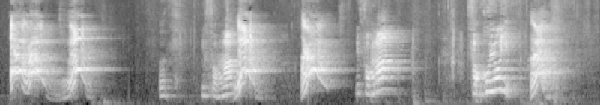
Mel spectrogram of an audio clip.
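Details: Siberian Husky. A Siberian Husky puppy barks in bursts of high, strained yelps, several sliding up and down into a whiny, howl-like tone. The calls come in rapid groups with short gaps, and a person speaks briefly nearby.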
